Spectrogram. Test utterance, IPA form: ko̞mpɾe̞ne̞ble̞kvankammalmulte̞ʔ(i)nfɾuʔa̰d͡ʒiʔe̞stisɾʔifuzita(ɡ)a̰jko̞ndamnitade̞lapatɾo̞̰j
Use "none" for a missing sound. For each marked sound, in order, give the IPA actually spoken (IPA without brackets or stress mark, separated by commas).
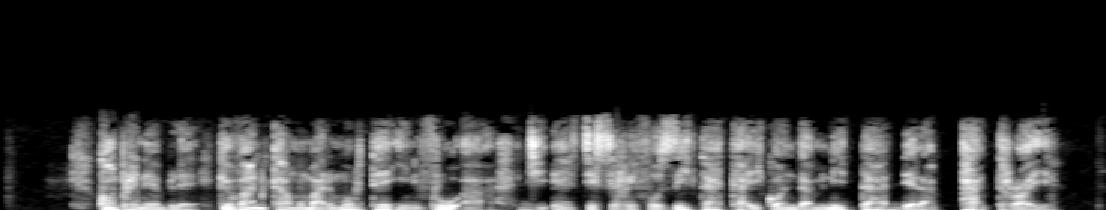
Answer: i, k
